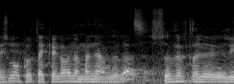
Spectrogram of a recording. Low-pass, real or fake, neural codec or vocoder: 14.4 kHz; fake; codec, 32 kHz, 1.9 kbps, SNAC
